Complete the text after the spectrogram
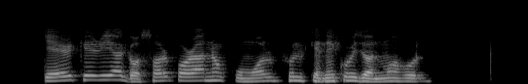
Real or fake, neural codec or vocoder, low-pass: fake; codec, 24 kHz, 0.9 kbps, DualCodec; 5.4 kHz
